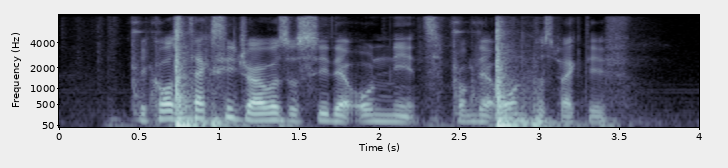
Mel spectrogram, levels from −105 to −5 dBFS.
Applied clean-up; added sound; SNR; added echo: none; Slam / Wood; 0 dB; none.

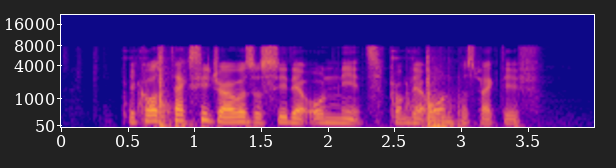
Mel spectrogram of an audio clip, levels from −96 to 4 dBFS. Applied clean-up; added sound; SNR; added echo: neural mask model RNNoise.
